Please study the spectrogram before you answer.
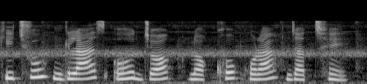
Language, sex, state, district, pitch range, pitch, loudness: Bengali, female, West Bengal, Alipurduar, 240-280 Hz, 255 Hz, -15 LUFS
